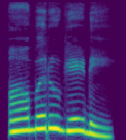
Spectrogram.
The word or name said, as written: ಅಬ್ರೂಗೇಡಿ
